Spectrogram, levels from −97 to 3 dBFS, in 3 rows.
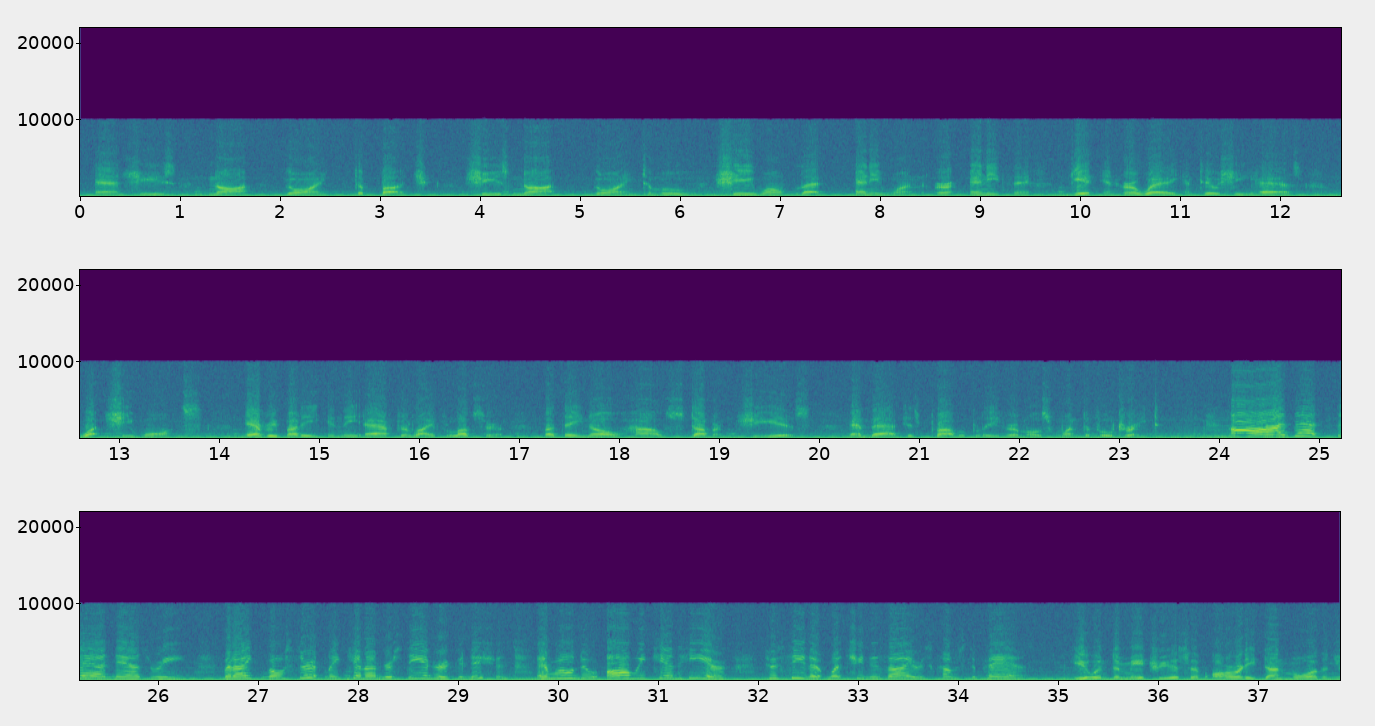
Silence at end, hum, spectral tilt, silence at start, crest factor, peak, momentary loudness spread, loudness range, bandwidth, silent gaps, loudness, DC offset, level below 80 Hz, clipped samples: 0 s; 60 Hz at -30 dBFS; -5.5 dB/octave; 0 s; 16 dB; -6 dBFS; 9 LU; 5 LU; 10 kHz; none; -24 LUFS; 6%; -44 dBFS; under 0.1%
